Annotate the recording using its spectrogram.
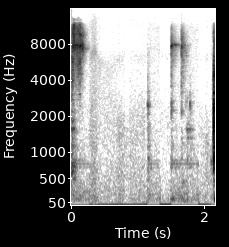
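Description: Near silence: room tone with a few faint clicks between about one and two seconds in.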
